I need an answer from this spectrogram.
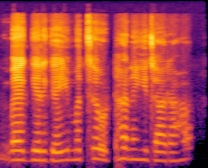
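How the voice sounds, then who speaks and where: A woman voicing an innocent, playful young woman in a storybook who speaks in a halting, guileless way. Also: fairly high pitch, level tone, a bit bright, no echo. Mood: pained.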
